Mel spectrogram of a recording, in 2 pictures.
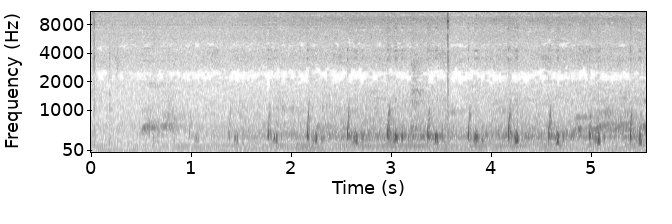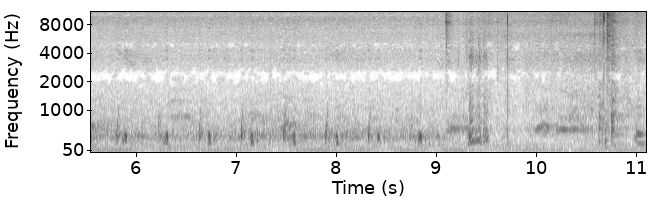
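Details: Rapid, regular whooshing fetal heartbeat at 15 weeks of pregnancy, picked up on a Doppler, about 145 beats a minute, within the normal range.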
